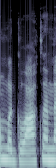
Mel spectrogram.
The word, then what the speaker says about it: MacLachlan: I mean, yeah, I feel like Kyle MacLachlan, that's how you say his name, right? – Yeah.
